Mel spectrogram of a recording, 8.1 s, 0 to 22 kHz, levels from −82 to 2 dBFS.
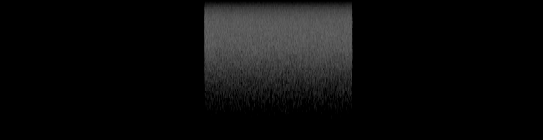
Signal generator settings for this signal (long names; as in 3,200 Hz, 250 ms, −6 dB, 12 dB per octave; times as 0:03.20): band-limited noise 5,300–13,000 Hz, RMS −35 dBFS 2.21 s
